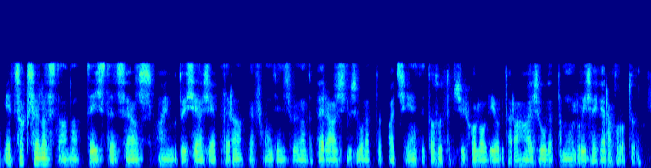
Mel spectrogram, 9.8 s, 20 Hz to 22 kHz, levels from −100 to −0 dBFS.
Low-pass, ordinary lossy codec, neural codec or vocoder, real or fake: 5.4 kHz; AAC, 24 kbps; codec, 16 kHz in and 24 kHz out, 1 kbps, XY-Tokenizer; fake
